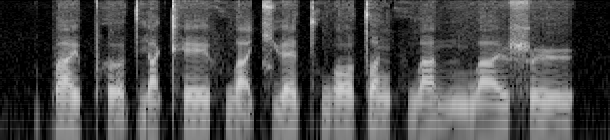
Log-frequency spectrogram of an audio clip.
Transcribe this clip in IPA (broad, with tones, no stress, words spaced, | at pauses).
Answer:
pa˧˥ɪ̯pʰɤ̰˨˩t̪jä˦ kʰe˧˥ɪ̯fwä̰˨˩t͡ɕɥɛ˧˥ t̪ʰwɔ˧˥t̪ɑ˧ŋfwa̰˨˩n n̪wa˧˥ɪ̯ʂɻ̩˥˩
